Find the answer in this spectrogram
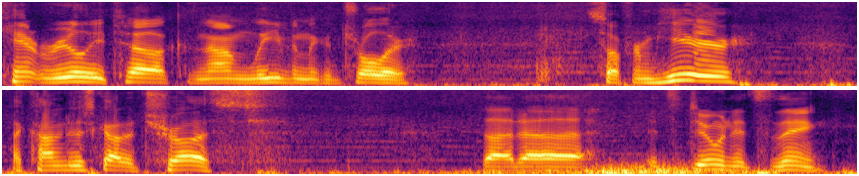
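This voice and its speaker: Amid noticeable background noise, a man with a fairly high pitch speaks at a moderate pace with fairly even intonation and long, frequent pauses. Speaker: skateboarder and video creator. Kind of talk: vlog while skating and reviewing a drone. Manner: casual, with fillers.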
